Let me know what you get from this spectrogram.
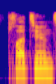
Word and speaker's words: Splatoon: Splatoon. I mean, it's Splat. It's a platoon. Splatoon. I think it's Splatoon, so it's Splatoon.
